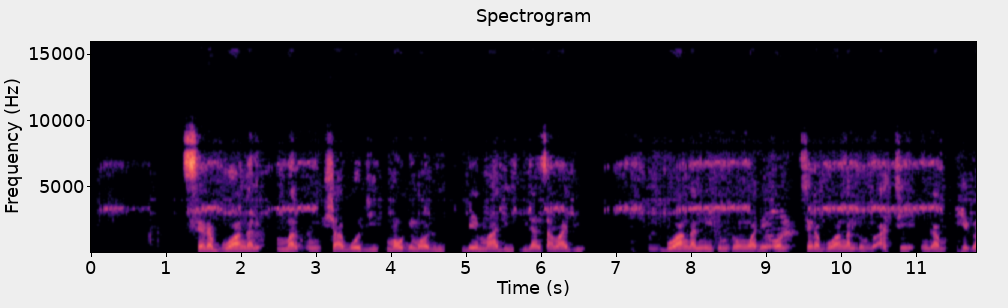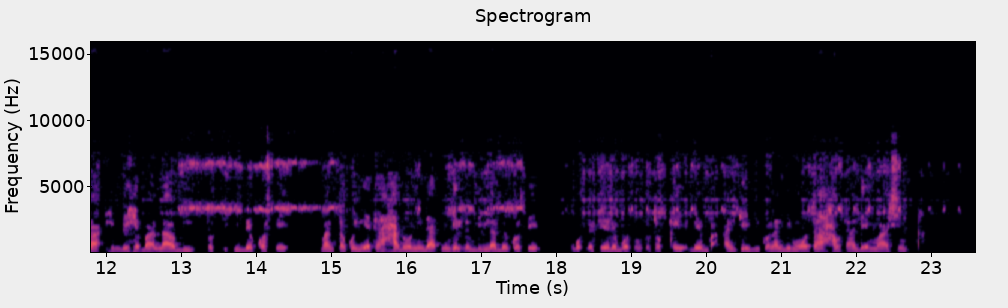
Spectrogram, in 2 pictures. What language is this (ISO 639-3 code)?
ful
